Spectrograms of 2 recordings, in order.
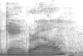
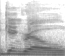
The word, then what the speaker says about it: Gangrel: Well, he's just a Gangrel with additional style, right? He's like Lord of the Gangrels. I don't know how I would get to that, though. Gangrel. Okay, so it is on the second syllable.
